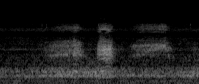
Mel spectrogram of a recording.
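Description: A duck quacks three times in quick succession. The nasal, mid-pitched calls are moderately loud, and the middle one is the sharpest and shortest, over a faint, low background hum.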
